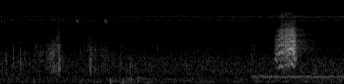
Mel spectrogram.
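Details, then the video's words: A military macaw named Koi flying freely, far and high toward distant buildings, gives one loud, harsh squawk near the end after two fainter rasping notes, over a steady high insect-like hiss. "military macaw single free flight"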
